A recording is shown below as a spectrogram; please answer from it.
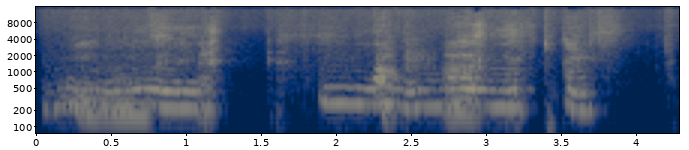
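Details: Dog vocalising indoors while Hollywood, a gentle border collie mix, plays with Bowie, a terrier puppy who torments her: two drawn-out, wavering moan-like growls separated by a short pause, followed by brief clipped sounds.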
